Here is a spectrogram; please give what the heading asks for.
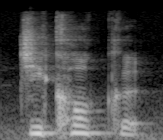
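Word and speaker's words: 時刻: So you have jikoku as in hell, and jikoku as in time. They have different pronunciations. One is jigoku with a G, go, but then the other jikoku, with a ko instead of a go.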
